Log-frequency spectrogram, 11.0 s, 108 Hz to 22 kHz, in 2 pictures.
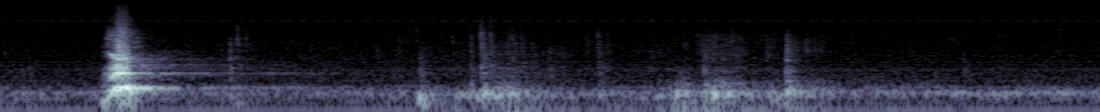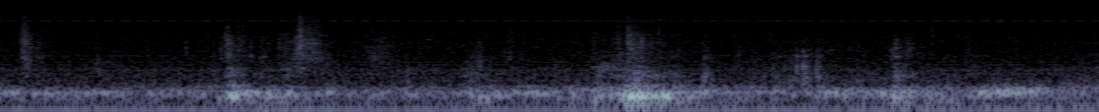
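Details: Great Dane puppies on Puppy Hill, 03-05-2019, early evening: one loud, sharp bark at the start, followed by scattered faint yips and soft whines against a low indoor hum.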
